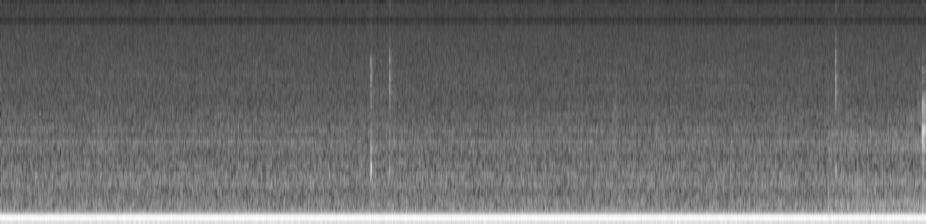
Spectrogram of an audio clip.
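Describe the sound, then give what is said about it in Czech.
A couple of faint, sharp mouse clicks, one near the middle and one toward the end, as a link to the PowerShell Cookbook is clicked on a computer, over a steady low electrical hum and soft hiss, with no talking. “Klikl správně, nebo už nevím ani klikat.”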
